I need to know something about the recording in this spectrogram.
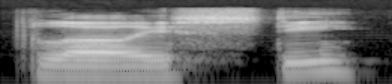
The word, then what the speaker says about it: Ploiești: Born in 1923 in Plus, wait, how do you pronounce it? That city? Uh, Ploiești, Romania.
